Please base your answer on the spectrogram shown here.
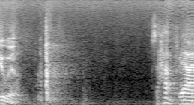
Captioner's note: door opens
